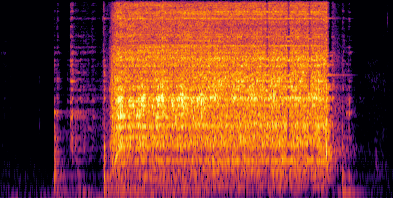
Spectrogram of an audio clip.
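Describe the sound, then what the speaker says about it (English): A carbide holesaw bores into ceramic tile, starting with a brief burst and then settling into a loud, steady, grinding whine for about two seconds before stopping abruptly. "Now I need to be careful when I'm drilling because whenever this bit goes through, it's liable to jump this distance here"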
